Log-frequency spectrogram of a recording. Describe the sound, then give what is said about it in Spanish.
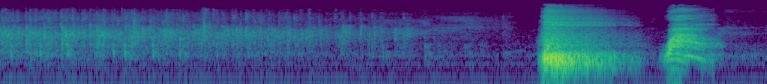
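A church audience's applause for God crackles steadily for several seconds and gradually thins out, followed by two loud, breathy bursts like heavy exhalations into a microphone. “Yo creo que Dios se merece un fuerte aplauso.”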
